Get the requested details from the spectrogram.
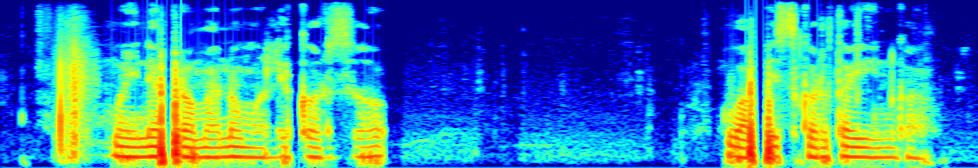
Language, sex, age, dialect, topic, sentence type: Marathi, male, 25-30, Varhadi, banking, question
